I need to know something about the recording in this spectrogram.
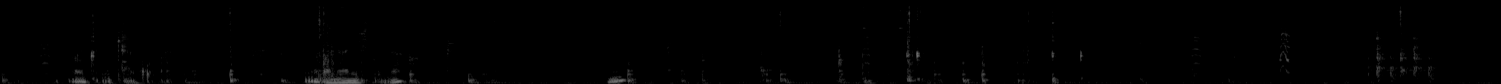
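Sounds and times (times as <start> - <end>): birds pecking on glass: 0.0 - 11.6.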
